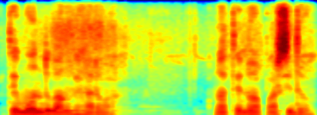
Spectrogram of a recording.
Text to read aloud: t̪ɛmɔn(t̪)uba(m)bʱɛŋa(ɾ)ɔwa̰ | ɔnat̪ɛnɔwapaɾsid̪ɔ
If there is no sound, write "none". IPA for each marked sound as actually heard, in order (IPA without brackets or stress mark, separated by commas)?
d̪, ŋ, ɾ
